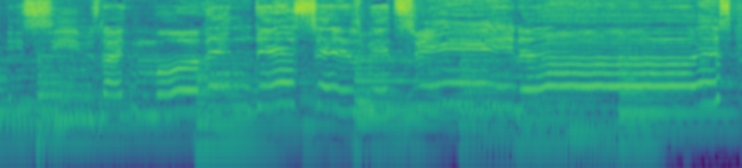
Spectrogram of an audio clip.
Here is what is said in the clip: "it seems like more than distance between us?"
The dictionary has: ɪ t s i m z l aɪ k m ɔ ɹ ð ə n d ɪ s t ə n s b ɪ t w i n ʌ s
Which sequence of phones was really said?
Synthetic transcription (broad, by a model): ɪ t s i m z l aɪ k m ɔ ɹ ð ə n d ɪ s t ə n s b ɪ t w i n ʌ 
